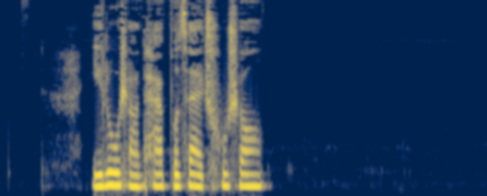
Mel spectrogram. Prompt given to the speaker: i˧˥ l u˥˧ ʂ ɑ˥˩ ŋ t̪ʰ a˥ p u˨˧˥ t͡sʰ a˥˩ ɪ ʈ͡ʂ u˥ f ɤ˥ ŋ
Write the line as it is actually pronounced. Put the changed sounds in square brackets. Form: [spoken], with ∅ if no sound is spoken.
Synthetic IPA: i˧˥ l u˥˧ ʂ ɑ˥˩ ŋ t̪ʰ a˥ p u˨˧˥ [t͡s] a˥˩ ɪ [ʈ͡ʂʰ] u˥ [ʂ] ɤ˥ ŋ

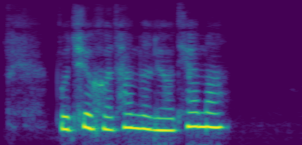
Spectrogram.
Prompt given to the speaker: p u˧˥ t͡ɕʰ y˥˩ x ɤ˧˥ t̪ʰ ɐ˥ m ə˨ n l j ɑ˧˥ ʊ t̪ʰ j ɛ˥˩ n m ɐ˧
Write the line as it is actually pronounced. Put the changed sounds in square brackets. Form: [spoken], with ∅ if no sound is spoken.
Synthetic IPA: p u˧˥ t͡ɕʰ y˥˩ x ɤ˧˥ t̪ʰ [a˥] m ə˨ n l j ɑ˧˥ ʊ t̪ʰ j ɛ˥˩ n m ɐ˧

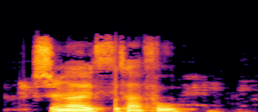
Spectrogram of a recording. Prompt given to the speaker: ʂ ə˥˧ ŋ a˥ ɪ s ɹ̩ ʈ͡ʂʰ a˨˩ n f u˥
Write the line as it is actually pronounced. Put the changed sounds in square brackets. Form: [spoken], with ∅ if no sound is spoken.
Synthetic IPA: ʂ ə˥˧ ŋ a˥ ɪ s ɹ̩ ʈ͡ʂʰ a˨˩ n f u˥

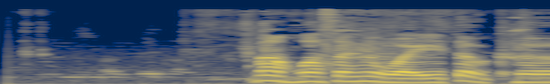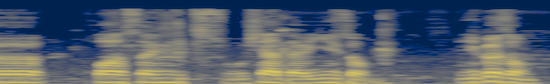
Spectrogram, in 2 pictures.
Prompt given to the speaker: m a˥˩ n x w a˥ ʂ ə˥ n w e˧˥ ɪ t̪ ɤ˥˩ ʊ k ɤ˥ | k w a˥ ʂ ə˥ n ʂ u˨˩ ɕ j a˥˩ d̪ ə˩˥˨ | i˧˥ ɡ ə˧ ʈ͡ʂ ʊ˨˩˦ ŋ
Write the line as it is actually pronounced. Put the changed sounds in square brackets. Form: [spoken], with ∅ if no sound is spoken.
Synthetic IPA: m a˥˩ n x w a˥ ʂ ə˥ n w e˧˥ ɪ t̪ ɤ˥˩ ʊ [kʰ] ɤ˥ | [x] w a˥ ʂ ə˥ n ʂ u˨˩ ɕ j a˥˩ d̪ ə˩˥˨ | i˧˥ ɡ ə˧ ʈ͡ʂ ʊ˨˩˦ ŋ

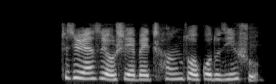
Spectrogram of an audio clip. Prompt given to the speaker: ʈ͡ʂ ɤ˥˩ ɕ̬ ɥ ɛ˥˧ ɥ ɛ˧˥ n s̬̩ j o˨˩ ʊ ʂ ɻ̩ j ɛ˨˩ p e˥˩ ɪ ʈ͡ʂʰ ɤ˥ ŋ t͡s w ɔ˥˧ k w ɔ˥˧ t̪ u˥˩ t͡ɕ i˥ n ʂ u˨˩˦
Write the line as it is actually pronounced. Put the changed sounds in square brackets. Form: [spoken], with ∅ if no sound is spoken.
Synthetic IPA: ʈ͡ʂ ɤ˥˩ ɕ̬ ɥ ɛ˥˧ ɥ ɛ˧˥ n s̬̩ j o˨˩ ʊ ʂ ɻ̩ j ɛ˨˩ p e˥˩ ɪ ʈ͡ʂʰ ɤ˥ ŋ t͡s w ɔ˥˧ k w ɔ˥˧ t̪ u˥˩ t͡ɕ i˥ n ʂ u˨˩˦

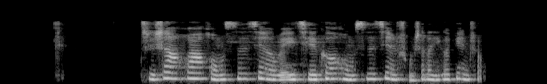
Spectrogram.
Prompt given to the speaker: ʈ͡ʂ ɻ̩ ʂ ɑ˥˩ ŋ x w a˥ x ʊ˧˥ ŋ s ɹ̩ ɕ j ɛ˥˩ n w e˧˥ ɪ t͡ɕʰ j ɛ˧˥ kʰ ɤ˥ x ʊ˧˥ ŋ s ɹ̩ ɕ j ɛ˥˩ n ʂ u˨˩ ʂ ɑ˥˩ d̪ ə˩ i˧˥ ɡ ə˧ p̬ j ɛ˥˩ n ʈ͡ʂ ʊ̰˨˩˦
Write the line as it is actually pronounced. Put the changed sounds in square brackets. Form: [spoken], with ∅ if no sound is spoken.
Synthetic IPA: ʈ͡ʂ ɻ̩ ʂ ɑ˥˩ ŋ x w a˥ x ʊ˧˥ ŋ s ɹ̩ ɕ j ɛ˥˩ n w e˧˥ ɪ t͡ɕʰ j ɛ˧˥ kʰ ɤ˥ x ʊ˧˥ ŋ s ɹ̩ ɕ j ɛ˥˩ n ʂ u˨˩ ʂ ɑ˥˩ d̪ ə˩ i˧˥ ɡ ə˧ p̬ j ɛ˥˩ n ʈ͡ʂ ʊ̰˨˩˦

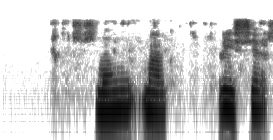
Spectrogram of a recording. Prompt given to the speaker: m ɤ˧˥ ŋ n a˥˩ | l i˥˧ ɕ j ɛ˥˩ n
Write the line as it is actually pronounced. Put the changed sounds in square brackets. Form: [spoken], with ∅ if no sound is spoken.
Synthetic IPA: m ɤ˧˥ ŋ [m] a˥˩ | l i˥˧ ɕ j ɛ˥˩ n

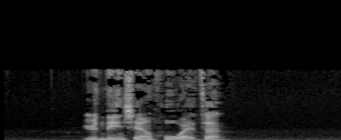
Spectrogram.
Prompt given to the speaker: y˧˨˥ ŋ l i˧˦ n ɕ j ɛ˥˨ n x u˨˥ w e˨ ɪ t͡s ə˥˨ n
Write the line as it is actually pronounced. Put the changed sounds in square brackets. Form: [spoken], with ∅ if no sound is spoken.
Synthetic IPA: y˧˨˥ [n] l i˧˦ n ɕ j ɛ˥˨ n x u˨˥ w e˨ ɪ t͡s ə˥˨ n

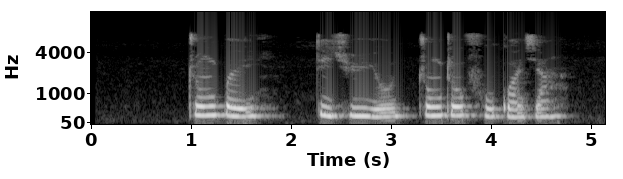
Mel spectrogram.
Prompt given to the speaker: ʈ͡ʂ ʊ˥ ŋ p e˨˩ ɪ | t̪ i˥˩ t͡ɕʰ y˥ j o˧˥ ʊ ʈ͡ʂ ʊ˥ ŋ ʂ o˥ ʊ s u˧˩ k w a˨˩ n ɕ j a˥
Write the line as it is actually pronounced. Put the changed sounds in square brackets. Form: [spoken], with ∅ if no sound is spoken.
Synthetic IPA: ʈ͡ʂ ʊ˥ ŋ p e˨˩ ɪ | t̪ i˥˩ t͡ɕʰ y˥ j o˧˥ ʊ ʈ͡ʂ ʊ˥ ŋ [ʈ͡ʂ] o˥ ʊ [f] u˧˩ k w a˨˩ n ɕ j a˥

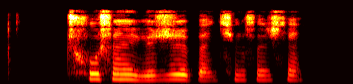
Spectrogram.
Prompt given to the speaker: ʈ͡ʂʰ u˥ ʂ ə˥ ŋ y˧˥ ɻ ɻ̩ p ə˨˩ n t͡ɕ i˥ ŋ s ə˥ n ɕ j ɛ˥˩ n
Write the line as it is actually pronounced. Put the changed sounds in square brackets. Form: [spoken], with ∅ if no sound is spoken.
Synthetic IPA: ʈ͡ʂʰ u˥ ʂ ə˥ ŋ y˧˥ ɻ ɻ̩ p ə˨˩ n [t͡ɕʰ] i˥ ŋ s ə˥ n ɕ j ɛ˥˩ n

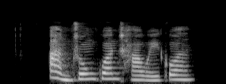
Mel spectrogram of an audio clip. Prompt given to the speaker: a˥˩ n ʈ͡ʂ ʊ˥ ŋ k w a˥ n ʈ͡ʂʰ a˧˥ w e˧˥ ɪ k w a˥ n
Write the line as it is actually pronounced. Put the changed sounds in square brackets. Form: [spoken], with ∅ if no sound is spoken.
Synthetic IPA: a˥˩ n ʈ͡ʂ ʊ˥ ŋ k w a˥ n ʈ͡ʂʰ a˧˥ w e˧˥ ɪ k w a˥ n

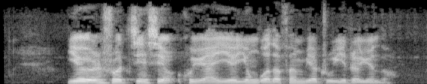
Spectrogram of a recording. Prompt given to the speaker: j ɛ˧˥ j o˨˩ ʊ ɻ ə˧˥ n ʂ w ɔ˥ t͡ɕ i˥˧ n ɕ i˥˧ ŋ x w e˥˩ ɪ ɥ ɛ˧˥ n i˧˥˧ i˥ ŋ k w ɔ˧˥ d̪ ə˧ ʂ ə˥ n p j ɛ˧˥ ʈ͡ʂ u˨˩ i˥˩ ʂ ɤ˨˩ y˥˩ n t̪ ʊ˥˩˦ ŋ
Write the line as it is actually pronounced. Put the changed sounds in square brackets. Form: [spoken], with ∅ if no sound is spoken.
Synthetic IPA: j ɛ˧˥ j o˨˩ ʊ ɻ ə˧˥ n ʂ w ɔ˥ t͡ɕ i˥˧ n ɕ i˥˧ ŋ x w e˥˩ ɪ ɥ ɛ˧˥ n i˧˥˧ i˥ ŋ k w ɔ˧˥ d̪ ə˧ [f] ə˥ n p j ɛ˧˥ ʈ͡ʂ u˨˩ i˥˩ [ʈ͡ʂ] ɤ˨˩ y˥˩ n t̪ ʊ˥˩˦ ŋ

